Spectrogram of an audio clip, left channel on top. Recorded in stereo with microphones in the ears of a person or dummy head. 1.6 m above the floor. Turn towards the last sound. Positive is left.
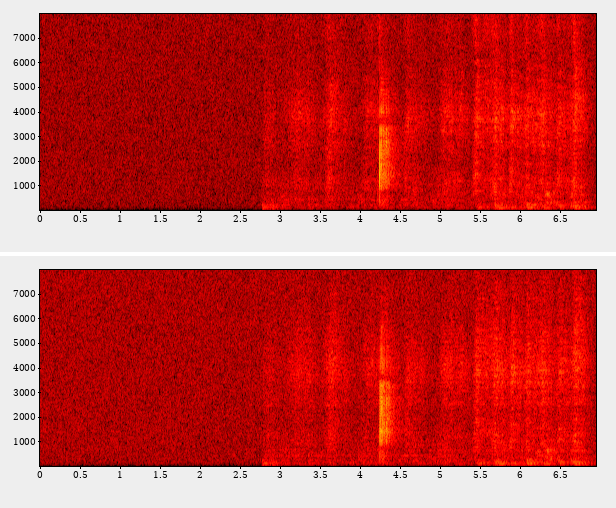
turn(degrees=75)  # may be behind; listen again after turning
